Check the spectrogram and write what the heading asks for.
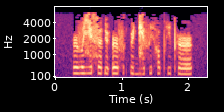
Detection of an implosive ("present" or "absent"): present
